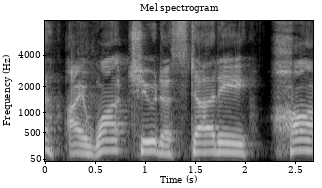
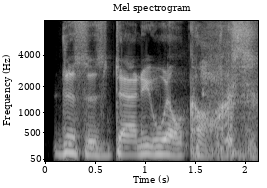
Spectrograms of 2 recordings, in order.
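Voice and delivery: low, put-on demon character voice; 4 semitones lower than usual. Asking a performer whether they use a special porn voice, demon voice. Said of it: "you don't use like a demon voice".

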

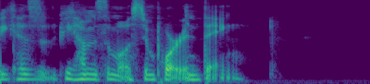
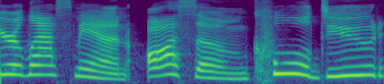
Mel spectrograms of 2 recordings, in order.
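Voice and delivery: high, loud, excited gushing. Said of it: "everyone that he encounters is either like".

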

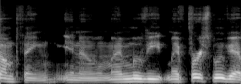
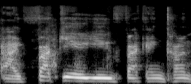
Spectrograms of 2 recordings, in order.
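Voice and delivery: loud, put-on Cockney accent, laid on thick; 4 semitones higher, 5 dB louder than usual. Retelling how far they took their Cockney lessons at ten, thick Cockney accent. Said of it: "really Cockney".

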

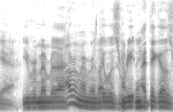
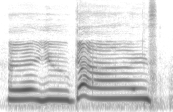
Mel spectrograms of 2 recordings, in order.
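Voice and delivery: imitated scream. Imitating the scream that began the show: imitating the show's opening scream. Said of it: "the beginning of the show was with that scream".

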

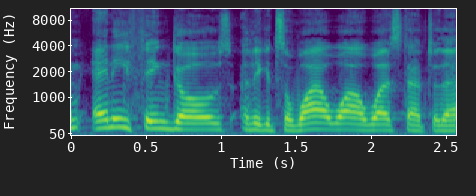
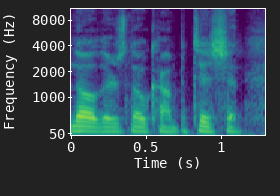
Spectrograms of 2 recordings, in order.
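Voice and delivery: mock deadpan, much lower and quieter; 7 semitones lower, 6 dB quieter than usual. A commentator quotes Mike Glennon answering questions, imitating Mike Glennon's deadpan. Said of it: "very deadpan".

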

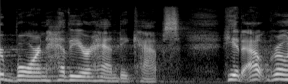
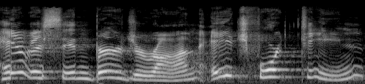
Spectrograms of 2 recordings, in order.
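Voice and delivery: high, squawking grackle-like sound; 7 semitones higher, 3 dB louder than usual. Narrator reading a ballerina announcing a news bulletin, grackle squawk. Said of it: "said the ballerina, ... she said in a grackle squawk".

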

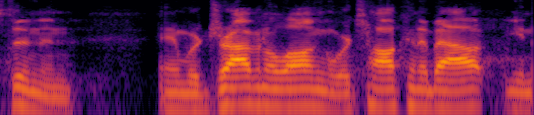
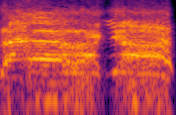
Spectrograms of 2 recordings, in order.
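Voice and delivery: piercing, shrill, full-throated shriek, very loud; 11 dB louder than usual. Retelling braking suddenly while a passenger sleeps: imitating own scream. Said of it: "do the break and scream".

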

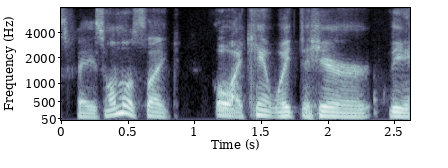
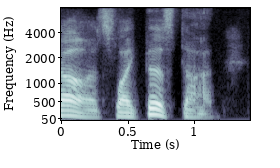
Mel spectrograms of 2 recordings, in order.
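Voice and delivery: put-on deflated tone. Retelling a film scene, repeating a line back as Don: imitating deflated Don. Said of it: "it deflates him".

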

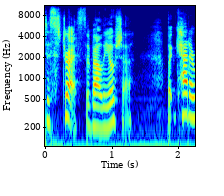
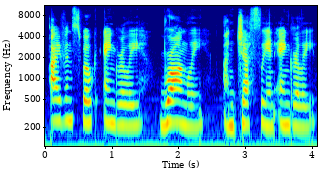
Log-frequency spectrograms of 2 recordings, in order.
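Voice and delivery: plain reading voice

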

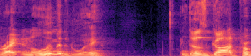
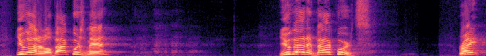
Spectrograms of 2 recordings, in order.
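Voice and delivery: put-on pitched-up South American accent; 9 semitones higher than usual. A speaker quotes his father's reply, dad's South American accent. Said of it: "so here comes the accent".

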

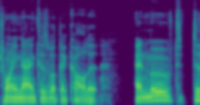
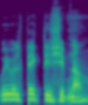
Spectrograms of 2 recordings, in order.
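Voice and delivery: attempted Israeli accent; 4 semitones higher than usual. Joking about how to seize a big ship, the speaker tries a put-on Israeli accent. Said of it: "Can you do Israel accent?".

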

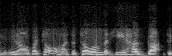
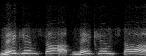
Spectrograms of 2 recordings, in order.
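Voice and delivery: put-on very high, stretched-out screaming child voice; 9 semitones higher than usual. Retelling what a five-year-old in the car said: imitating a child screaming.

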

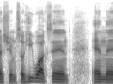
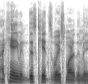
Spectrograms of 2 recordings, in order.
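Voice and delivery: ordinary talk

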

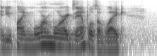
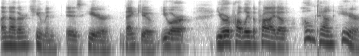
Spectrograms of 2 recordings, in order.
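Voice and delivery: robotic woman's voice; 2 semitones higher than usual. Describing the game's voice guiding players through puzzle tests: robotic GLaDOS voice. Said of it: "it's a robotic woman voice".

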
